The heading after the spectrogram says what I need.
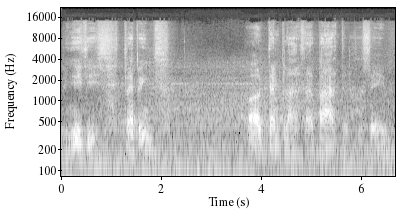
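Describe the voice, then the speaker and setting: A man's voice: on the low side, lively intonation, very slow, over music, full character voice. A man playing a proud, grandiose Byzantine Templar lord in a video game, with an oratorical manner. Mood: weak, dying. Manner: pompous, oratorical, declamatory. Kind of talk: dramatic video game cutscene acting. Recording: game audio with clear background noise.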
